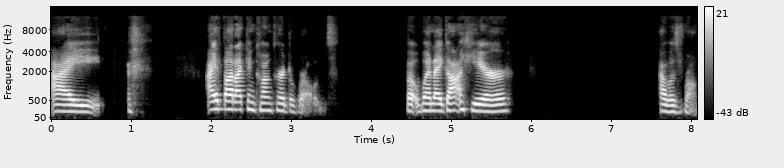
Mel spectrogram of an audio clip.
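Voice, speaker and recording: A woman with a Filipino accent speaks at a medium pitch and a very slow pace. Her long pauses come often against a quiet background. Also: fairly even intonation. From Philippines. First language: Filipino language. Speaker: personal development coach. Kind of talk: interview.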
